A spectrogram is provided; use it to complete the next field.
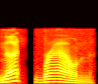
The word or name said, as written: nut-brown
